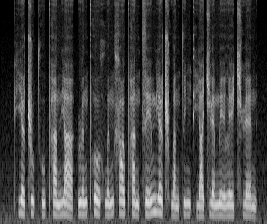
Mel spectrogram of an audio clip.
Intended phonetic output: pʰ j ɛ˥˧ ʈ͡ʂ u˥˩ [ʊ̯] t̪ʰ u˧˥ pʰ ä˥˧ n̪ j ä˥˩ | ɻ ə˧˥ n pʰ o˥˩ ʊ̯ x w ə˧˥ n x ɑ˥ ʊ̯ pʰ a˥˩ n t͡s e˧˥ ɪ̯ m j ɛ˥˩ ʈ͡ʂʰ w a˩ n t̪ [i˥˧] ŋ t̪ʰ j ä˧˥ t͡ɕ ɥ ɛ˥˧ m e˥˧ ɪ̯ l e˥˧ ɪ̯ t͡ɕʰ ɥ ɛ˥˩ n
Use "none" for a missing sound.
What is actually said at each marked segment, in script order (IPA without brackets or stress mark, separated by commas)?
none, i˥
